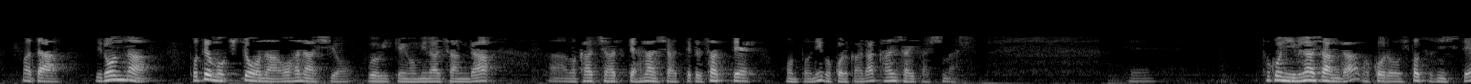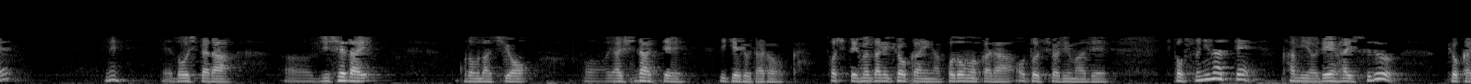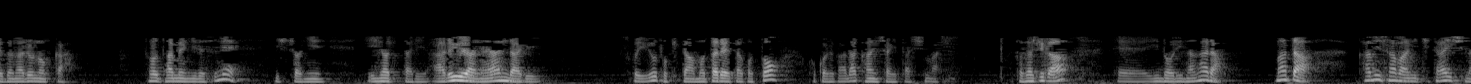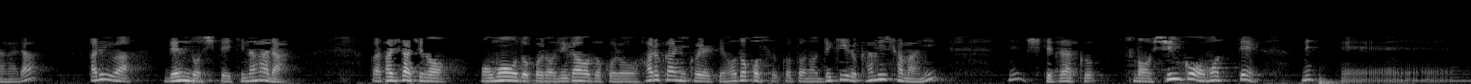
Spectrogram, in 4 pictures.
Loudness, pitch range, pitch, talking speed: -29 LUFS, 135-170 Hz, 150 Hz, 260 characters per minute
